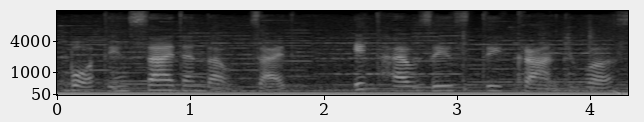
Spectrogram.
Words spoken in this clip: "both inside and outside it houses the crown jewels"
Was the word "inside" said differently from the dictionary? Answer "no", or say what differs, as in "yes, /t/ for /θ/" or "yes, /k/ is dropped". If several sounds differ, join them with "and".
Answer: no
